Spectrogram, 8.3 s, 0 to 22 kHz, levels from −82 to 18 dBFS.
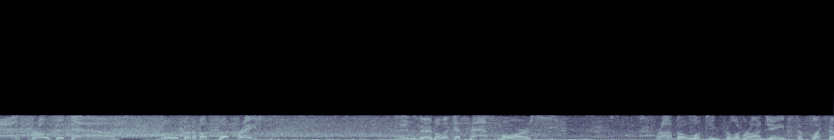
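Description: No technical faults can be heard anywhere in the audio, and the signal stays steady and intact throughout.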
